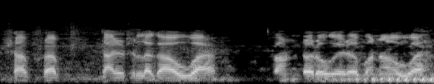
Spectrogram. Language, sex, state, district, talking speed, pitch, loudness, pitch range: Hindi, male, Bihar, Samastipur, 150 wpm, 100 Hz, -17 LUFS, 100-105 Hz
